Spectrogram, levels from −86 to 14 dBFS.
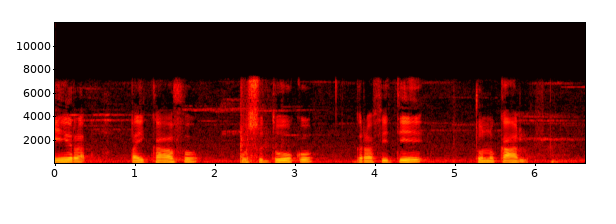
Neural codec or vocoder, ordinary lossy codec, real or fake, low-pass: none; none; real; 7.2 kHz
